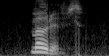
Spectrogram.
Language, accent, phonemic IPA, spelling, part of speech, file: English, US, /ˈmoʊtɪvz/, motives, noun, En-us-motives.ogg
- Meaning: plural of motive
